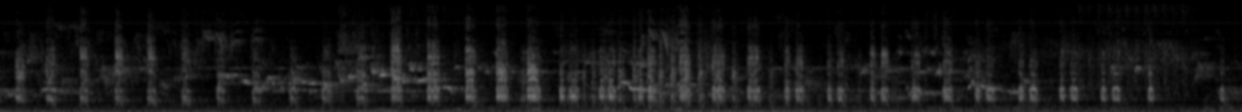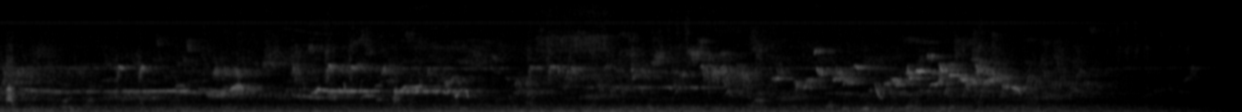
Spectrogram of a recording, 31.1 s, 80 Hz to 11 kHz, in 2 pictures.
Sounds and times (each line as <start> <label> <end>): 0.0 Calls of the crows 18.0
